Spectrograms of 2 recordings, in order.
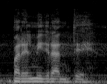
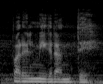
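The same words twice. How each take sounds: The two takes are said the same way.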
